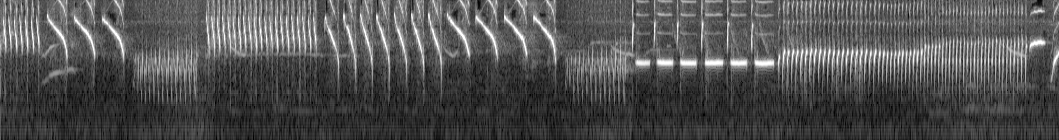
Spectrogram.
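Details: Captive canary singing loudly: fast sweeping whistled notes alternating with dense buzzy rolls, a run of clipped repeated chips, and a long steady rattling trill near the end.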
